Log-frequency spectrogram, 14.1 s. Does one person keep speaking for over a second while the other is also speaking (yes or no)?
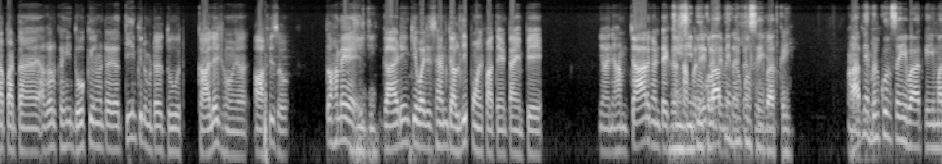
yes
